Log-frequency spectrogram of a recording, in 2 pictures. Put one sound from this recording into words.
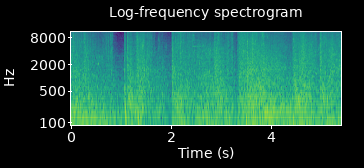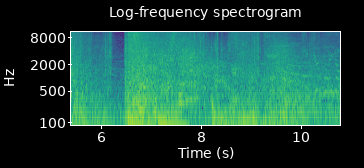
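Game weapons and spells crash and whoosh in a fast fight.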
